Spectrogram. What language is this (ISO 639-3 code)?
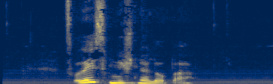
kat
